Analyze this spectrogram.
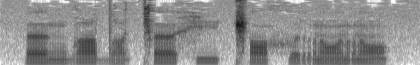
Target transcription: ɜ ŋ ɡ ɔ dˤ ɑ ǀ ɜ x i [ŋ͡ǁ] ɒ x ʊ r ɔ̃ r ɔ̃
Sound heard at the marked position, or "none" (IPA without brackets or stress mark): ǁ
